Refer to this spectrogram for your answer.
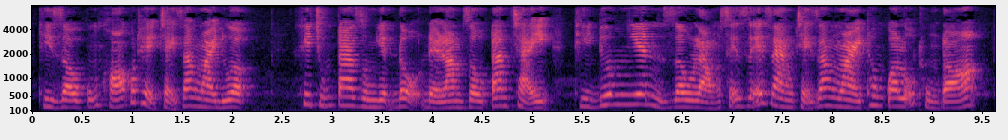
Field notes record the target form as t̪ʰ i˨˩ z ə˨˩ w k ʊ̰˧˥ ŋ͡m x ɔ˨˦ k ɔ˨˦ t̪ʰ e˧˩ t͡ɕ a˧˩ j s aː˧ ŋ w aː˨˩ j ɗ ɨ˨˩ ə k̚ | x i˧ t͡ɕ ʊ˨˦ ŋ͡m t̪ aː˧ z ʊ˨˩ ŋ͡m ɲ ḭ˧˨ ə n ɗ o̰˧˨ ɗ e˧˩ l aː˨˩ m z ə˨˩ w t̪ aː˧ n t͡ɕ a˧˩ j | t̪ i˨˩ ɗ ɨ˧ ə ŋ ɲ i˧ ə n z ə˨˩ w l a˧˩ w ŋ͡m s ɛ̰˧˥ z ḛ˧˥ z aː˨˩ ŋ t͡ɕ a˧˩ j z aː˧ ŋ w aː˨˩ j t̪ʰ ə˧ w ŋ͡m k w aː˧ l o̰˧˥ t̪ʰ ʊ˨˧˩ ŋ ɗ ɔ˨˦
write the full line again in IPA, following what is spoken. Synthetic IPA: t̪ʰ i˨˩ z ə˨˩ w k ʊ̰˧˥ ŋ͡m x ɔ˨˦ k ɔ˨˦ t̪ʰ e˧˩ t͡ɕ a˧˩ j z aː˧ ŋ w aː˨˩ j ɗ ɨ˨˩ ə k̚ | x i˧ t͡ɕ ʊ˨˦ ŋ͡m t̪ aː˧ z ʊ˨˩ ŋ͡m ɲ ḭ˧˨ ə n ɗ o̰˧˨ ɗ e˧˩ l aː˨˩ m z ə˨˩ w t̪ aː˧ n t͡ɕ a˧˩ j | t̪ʰ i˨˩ ɗ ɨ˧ ə ŋ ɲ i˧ ə n z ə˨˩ w l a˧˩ w ŋ͡m s ɛ̰˧˥ z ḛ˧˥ z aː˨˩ ŋ t͡ɕ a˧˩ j z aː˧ ŋ w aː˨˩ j t̪ʰ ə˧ w ŋ͡m k w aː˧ l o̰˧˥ t̪ʰ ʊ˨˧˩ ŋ ɗ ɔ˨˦

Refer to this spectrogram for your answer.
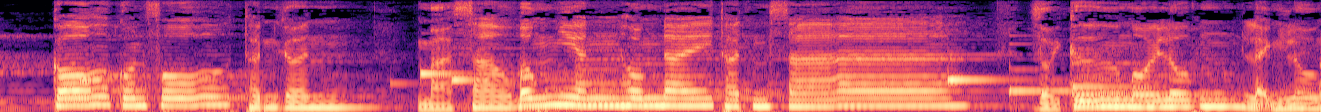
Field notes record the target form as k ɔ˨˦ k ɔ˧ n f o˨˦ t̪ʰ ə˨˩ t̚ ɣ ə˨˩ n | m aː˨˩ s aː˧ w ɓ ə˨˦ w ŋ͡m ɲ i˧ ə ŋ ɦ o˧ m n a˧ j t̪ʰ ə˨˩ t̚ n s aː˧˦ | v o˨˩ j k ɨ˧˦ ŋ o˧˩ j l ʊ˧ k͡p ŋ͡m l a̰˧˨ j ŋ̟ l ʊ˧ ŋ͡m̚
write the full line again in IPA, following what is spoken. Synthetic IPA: k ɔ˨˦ k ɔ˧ n f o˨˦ t̪ʰ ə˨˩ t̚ ɣ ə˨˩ n | m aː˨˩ s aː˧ w ɓ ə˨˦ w ŋ͡m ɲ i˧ ə n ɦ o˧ m n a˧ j t̪ʰ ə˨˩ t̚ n s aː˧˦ | z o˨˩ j k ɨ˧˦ m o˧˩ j l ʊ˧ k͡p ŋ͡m l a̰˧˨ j ŋ̟ l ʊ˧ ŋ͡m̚

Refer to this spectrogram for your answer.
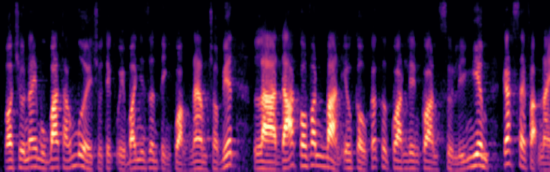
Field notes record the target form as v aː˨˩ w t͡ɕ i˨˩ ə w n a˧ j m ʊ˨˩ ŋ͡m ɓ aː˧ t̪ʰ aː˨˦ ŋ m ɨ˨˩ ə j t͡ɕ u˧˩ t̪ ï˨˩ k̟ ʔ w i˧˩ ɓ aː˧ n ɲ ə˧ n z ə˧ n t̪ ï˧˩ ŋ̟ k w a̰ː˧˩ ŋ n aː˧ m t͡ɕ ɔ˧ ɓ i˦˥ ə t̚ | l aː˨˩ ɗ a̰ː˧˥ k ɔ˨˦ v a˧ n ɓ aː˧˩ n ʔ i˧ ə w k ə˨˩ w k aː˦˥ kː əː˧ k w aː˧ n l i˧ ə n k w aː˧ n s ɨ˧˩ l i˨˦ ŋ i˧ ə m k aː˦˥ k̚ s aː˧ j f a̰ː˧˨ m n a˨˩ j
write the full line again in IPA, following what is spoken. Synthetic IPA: v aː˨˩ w t͡ɕ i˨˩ ə w n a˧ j m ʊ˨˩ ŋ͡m ɓ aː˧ t̪ʰ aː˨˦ ŋ m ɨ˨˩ ə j t͡ɕ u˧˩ t̪ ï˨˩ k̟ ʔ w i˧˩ ɓ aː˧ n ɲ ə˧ n z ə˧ n t̪ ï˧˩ ŋ̟ k w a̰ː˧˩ ŋ n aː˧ m t͡ɕ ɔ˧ ɓ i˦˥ ə t̚ | l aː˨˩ ɗ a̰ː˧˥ k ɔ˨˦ v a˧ n ɓ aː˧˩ n ʔ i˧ ə w k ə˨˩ w k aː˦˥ kː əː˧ k w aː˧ n l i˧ ə n k w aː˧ n s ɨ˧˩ l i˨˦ ŋ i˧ ə m k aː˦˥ k̚ s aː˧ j f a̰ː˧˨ m n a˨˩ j

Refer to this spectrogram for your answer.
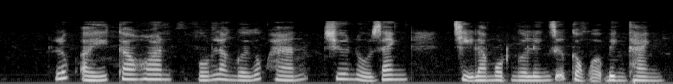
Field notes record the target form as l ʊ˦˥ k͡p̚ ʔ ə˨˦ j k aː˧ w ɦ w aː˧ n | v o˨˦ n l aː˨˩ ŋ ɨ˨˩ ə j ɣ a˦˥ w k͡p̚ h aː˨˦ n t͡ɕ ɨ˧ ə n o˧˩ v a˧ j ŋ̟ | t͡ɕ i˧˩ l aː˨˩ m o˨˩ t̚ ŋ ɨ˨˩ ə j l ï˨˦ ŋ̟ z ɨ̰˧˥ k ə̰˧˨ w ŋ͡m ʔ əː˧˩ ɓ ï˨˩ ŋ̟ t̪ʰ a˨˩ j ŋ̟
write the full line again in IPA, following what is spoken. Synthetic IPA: l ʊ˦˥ k͡p̚ ʔ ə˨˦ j k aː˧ w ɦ w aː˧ n | v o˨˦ n l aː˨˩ ŋ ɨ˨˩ ə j ɣ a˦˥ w k͡p̚ h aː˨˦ n t͡ɕ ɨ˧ ə n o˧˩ z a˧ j ŋ̟ | t͡ɕ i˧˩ l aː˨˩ m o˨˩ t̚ ŋ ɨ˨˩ ə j l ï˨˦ ŋ̟ z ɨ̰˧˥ k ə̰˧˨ w ŋ͡m ʔ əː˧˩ ɓ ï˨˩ ŋ̟ t̪ʰ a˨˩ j ŋ̟

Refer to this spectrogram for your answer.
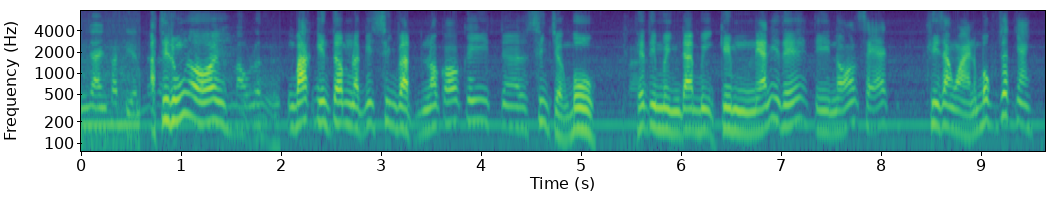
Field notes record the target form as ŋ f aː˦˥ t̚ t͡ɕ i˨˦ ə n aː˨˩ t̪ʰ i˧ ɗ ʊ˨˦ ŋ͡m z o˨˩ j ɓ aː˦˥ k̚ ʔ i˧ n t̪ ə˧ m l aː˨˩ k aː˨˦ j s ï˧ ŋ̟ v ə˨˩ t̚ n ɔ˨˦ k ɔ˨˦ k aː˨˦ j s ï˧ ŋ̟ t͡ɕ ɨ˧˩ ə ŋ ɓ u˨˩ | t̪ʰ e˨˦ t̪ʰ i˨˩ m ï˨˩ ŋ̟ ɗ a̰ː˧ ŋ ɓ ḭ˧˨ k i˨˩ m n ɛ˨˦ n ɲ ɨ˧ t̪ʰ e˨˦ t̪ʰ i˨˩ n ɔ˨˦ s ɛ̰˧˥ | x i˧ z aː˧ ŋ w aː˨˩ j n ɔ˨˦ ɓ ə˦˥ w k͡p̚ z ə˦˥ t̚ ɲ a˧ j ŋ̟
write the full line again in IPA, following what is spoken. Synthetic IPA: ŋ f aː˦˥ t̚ t͡ɕ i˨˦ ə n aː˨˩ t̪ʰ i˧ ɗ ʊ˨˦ ŋ͡m z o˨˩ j ɓ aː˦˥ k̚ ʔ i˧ n t̪ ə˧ m l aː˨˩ k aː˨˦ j s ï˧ ŋ̟ v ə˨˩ t̚ n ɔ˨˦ k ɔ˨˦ k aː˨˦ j s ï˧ ŋ̟ t͡ɕ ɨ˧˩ ə ŋ ɓ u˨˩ | t̪ʰ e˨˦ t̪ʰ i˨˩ m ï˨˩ ŋ̟ ɗ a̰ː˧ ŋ ɓ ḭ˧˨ k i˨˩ m n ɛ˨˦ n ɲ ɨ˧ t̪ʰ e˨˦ t̪ʰ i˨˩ n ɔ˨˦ s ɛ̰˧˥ | x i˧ z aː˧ ŋ w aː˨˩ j n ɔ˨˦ ɓ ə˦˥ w k͡p̚ z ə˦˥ t̚ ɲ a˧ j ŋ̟

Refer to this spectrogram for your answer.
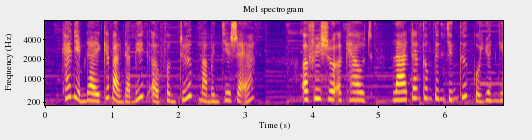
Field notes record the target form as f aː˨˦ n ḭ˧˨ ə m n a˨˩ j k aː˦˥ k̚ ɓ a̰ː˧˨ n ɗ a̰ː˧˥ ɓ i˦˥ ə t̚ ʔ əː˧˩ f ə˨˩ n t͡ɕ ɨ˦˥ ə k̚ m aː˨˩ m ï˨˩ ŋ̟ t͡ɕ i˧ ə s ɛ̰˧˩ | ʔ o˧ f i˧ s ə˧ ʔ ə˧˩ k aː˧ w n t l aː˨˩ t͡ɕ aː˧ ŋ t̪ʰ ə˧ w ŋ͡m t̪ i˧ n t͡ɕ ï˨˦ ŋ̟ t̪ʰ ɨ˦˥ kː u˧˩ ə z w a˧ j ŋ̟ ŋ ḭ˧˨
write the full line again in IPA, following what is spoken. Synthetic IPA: x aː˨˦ n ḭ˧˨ ə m n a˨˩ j k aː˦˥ k̚ ɓ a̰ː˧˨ n ɗ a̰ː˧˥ ɓ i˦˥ ə t̚ ʔ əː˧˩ f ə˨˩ n t͡ɕ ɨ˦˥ ə k̚ m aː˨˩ m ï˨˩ ŋ̟ t͡ɕ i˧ ə s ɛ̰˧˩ | ʔ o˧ f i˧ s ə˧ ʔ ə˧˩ k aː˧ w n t l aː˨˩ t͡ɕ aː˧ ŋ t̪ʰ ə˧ w ŋ͡m t̪ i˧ n t͡ɕ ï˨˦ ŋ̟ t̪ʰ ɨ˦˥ kː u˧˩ ə z w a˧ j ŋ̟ ŋ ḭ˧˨

